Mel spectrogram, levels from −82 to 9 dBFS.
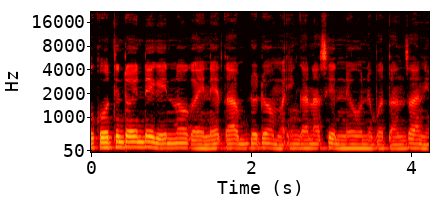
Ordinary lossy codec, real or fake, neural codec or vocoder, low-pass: none; real; none; none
